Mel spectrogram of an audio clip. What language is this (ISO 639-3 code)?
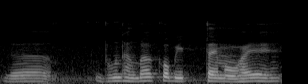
brx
